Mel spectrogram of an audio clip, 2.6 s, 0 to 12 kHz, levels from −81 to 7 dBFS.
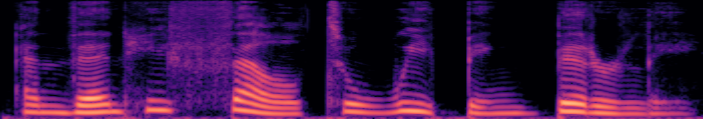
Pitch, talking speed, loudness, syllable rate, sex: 195 Hz, 160 wpm, -17 LUFS, 4.0 syllables/s, female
